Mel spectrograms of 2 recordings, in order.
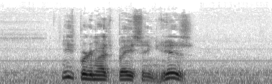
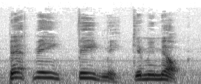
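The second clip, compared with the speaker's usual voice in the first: demanding cat voice; 3 semitones higher, 5 dB louder than usual. Retold or imitated. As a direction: voice the needy cat asking for everything. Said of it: "Cat says".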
